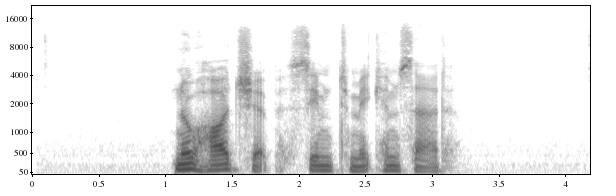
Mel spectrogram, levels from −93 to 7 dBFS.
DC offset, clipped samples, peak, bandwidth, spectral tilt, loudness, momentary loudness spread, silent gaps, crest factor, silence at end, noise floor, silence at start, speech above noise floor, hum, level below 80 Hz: under 0.1%; under 0.1%; -12 dBFS; 13.5 kHz; -7 dB/octave; -32 LUFS; 14 LU; none; 22 dB; 1.1 s; -79 dBFS; 1.05 s; 49 dB; none; -66 dBFS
